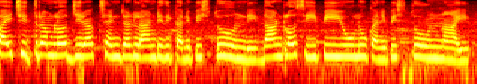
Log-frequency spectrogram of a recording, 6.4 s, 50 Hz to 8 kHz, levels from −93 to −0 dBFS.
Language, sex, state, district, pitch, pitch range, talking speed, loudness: Telugu, female, Telangana, Mahabubabad, 265 Hz, 245-275 Hz, 115 wpm, -15 LUFS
